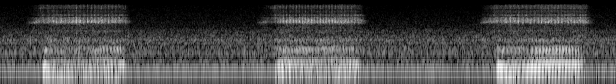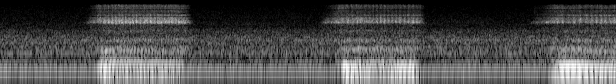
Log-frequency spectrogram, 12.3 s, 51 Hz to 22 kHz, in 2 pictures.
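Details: Rhythmic rattling snores with hissing breaths out, about 27 a minute, over a steady room hum, from a sleeping girlfriend; ordinary snoring during sleep.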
